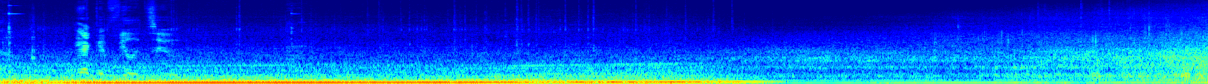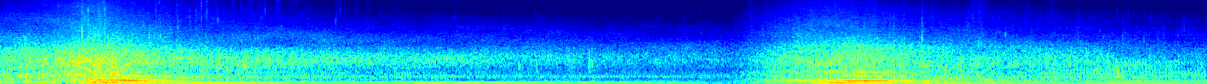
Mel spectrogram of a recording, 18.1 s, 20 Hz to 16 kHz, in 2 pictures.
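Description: A Honda Civic Type-R fitted with Swift lowering springs drives over a bumpy, rough road at around 50-55, with steady road and engine noise, loud rumble early, then quieter cabin drone broken by two swelling whooshes.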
